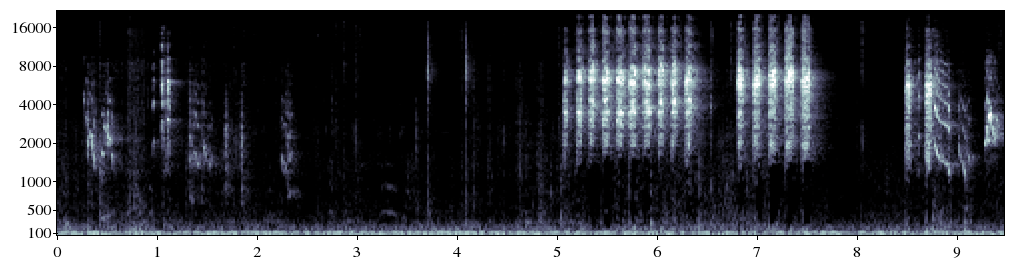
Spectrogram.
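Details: Pet budgies chirping: scattered short chirps, then two bursts of rapid, evenly pulsed buzzy notes, each run lasting over a second, followed by a few sweeping whistled chirps.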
